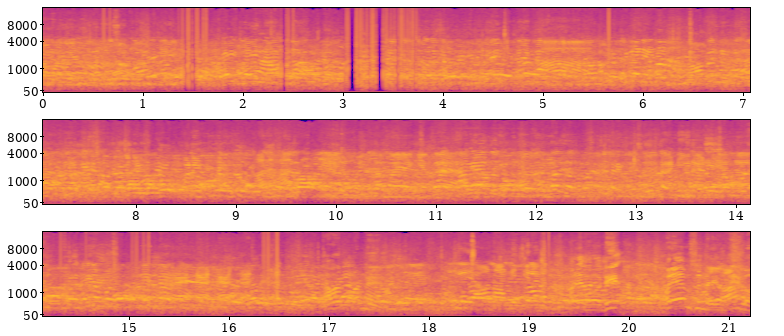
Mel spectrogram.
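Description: A large crowd chatters and cheers loudly outdoors.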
